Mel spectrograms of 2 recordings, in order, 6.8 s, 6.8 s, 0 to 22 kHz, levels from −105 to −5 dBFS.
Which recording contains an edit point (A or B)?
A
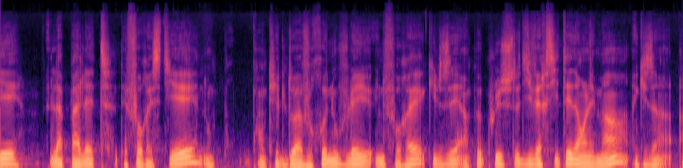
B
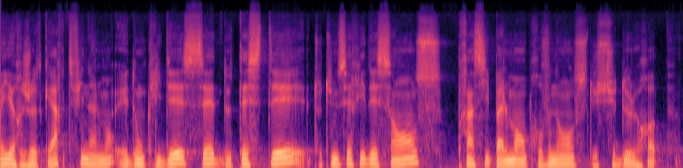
B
